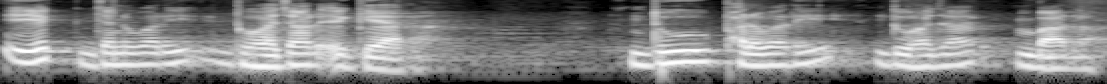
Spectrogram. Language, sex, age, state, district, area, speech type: Hindi, male, 18-30, Bihar, Samastipur, rural, spontaneous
